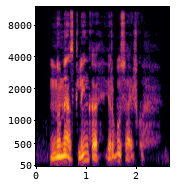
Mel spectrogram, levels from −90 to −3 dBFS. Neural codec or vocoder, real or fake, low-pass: none; real; 10.8 kHz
